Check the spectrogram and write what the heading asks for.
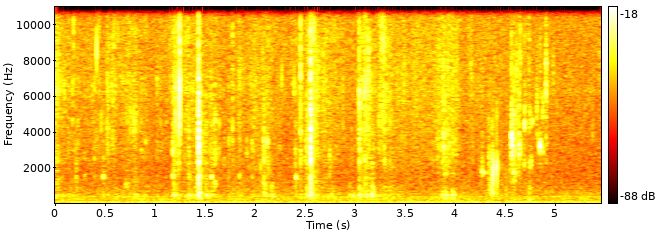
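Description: Wooden spoon scraping and pressing wet corn purée through a fine-mesh sieve set on a blender jar: faint, scattered soft scrapes and light clicks over a low steady hum.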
